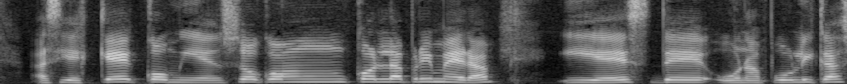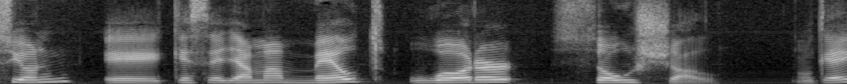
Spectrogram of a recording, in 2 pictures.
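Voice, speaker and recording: Ordinary pitch variation in a dry sound with no echo, over a quiet background. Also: woman. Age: 40s. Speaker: marketing professor. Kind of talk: casual chat. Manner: halting, with many repetitions. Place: studio. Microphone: studio mic.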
